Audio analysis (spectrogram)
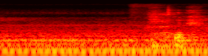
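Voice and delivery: quiet, breathy snicker; soft, mocking little laugh; derisive chuckle. Real, not acted. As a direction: laugh softly at his foolishness. Laughs at man sounding stupid.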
